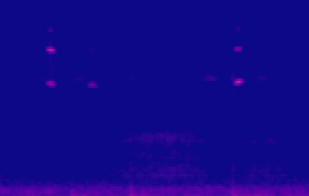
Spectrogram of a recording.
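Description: Near silence, broken by a few faint, brief high-pitched squeaks of a marker writing on a glass board, about half a second in and again near the end.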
